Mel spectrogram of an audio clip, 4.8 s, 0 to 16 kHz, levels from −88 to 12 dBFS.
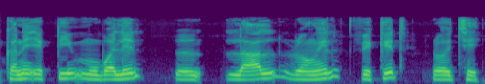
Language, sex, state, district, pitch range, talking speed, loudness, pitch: Bengali, male, West Bengal, Cooch Behar, 150-180 Hz, 100 wpm, -15 LUFS, 155 Hz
